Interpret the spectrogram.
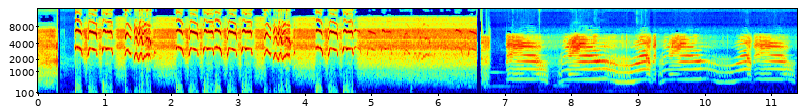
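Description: A rapid run of high-pitched squeaky chirps and sharp clicks, then a hiss. From about seven seconds in, a domestic cat meows four times in drawn-out calls that bend in pitch.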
